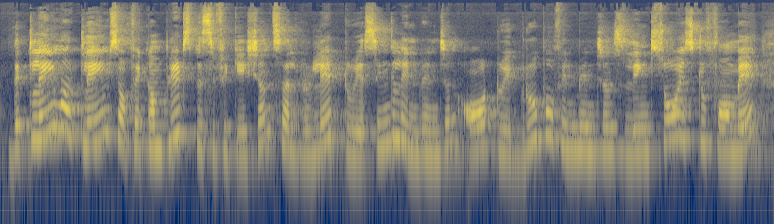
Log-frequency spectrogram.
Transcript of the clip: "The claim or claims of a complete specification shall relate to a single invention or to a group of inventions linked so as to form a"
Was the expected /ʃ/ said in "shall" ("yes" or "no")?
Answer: no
